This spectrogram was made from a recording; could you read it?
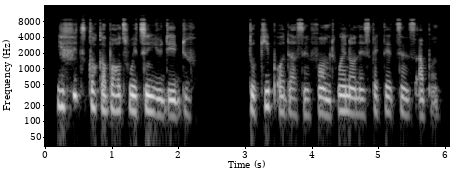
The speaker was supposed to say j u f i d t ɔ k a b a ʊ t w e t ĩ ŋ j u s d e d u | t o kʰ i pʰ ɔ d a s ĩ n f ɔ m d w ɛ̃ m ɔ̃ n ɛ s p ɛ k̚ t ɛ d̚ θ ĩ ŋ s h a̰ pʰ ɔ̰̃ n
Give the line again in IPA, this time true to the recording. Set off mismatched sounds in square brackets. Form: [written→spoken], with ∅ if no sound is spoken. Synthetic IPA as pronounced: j u f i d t ɔ k a b a ʊ t w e t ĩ [ŋ→n] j u [s→∅] d e d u | t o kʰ i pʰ ɔ d a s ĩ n f ɔ m d w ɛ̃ [m→n] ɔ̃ n ɛ s p ɛ k̚ t ɛ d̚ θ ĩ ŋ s h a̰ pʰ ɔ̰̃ n

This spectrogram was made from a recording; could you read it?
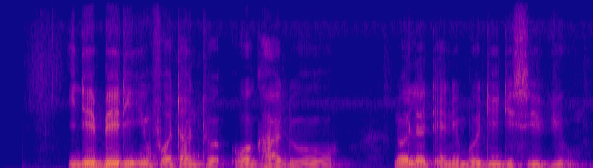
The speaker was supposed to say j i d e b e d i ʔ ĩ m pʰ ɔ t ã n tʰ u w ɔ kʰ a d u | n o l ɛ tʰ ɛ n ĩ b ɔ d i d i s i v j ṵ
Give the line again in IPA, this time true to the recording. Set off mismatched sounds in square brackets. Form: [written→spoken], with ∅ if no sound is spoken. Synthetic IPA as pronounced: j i d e b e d i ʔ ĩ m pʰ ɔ t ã n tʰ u w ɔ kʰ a d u | n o l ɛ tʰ ɛ n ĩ b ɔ d i d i s i v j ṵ

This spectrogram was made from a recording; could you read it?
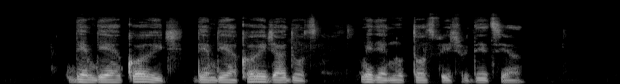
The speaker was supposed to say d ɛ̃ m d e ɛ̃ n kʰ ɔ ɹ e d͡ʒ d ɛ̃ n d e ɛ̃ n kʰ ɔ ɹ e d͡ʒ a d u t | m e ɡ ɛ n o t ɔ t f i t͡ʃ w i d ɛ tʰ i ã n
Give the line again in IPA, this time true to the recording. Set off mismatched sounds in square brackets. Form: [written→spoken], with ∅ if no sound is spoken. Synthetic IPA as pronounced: d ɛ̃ m d e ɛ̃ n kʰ ɔ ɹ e d͡ʒ d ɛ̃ [n→m] d e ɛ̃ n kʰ ɔ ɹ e d͡ʒ a d [u→ɔ] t | m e [ɡ→d] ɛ n o t ɔ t f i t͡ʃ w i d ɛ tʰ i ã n

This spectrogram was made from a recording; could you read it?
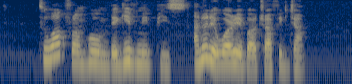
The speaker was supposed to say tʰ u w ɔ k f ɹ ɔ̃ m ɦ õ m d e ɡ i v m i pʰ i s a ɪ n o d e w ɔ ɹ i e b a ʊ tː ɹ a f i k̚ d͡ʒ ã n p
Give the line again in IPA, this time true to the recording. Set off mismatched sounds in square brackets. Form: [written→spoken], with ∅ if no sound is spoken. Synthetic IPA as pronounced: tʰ u w ɔ k f ɹ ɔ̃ m ɦ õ m d e ɡ i v m i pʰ i s a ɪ n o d e w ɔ ɹ i e b a ʊ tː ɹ a f i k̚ d͡ʒ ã [n→m] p

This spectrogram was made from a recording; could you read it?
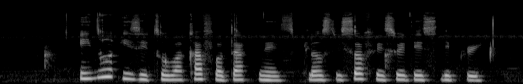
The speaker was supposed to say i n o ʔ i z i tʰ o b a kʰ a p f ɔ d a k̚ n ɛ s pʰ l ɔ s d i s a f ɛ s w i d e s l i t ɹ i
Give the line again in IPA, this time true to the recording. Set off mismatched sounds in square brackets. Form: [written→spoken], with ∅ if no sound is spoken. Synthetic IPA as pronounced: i n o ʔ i z i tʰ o [b→w] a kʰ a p f ɔ d a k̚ n ɛ s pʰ l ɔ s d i s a f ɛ s w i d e s l i [t→p] ɹ i

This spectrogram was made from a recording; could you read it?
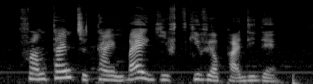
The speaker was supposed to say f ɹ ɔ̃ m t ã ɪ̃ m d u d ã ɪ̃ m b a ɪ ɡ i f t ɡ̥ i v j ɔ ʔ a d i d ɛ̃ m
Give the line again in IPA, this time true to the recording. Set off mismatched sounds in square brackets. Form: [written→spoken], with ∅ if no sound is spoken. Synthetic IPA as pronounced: f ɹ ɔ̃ m t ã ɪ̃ m [d→t] u [d→t] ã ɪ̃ m b a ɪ ɡ i f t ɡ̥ i v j ɔ [ʔ→p] a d i d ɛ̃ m

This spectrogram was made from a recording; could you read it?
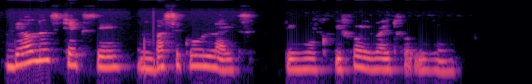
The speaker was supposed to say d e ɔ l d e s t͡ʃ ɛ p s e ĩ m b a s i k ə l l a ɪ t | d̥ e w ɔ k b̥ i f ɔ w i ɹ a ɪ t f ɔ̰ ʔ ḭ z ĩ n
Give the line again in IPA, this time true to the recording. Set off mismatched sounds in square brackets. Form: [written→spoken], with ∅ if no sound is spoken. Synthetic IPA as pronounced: d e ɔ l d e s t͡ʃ ɛ [p→k] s e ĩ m b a s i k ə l l a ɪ t | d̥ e w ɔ k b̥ i f ɔ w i ɹ a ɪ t f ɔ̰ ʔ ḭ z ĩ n

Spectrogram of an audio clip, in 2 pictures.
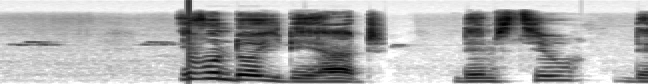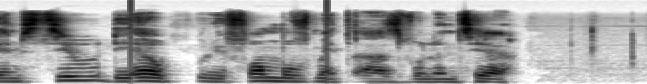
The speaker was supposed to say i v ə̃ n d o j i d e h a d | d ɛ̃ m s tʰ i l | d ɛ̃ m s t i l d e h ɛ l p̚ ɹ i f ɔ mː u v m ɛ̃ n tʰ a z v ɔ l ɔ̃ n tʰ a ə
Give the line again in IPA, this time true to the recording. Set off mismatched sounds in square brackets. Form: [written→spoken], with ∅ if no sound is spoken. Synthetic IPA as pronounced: i v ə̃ n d o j i d e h a d | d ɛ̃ m s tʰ i l | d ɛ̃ m s t i l d e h ɛ l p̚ ɹ i f ɔ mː u v m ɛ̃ n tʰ a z v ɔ l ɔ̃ n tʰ [a→i] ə

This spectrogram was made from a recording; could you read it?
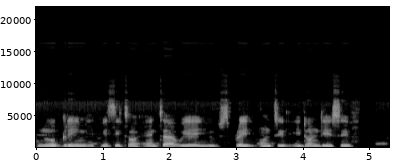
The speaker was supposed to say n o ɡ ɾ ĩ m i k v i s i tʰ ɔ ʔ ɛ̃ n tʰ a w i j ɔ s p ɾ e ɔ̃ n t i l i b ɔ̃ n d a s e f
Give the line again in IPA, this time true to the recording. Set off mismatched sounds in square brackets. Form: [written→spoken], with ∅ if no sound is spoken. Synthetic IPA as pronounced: n o ɡ ɾ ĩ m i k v i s i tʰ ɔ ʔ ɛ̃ n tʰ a w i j [ɔ→u] s p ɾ e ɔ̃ n t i l i [b→d] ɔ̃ n d [a→e] s e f

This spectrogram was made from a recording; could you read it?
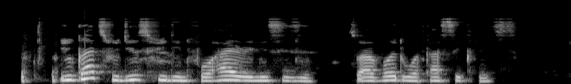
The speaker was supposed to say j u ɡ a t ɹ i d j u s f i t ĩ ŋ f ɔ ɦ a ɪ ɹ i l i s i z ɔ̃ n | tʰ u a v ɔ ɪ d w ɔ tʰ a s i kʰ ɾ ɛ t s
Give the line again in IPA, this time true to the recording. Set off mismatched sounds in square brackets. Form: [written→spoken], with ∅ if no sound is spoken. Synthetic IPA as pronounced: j u ɡ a t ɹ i d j u s f i [t→d] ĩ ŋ f ɔ ɦ a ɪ ɹ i l i s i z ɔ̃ n | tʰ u a v ɔ ɪ d w ɔ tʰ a s i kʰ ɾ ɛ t s

